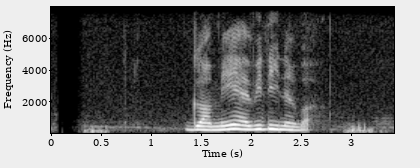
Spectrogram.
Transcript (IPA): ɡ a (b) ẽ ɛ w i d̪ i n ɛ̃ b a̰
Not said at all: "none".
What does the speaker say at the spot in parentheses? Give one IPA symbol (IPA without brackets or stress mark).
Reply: m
